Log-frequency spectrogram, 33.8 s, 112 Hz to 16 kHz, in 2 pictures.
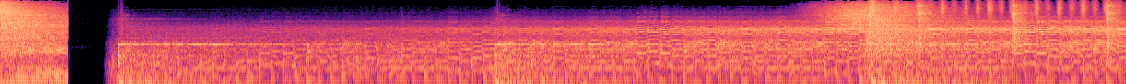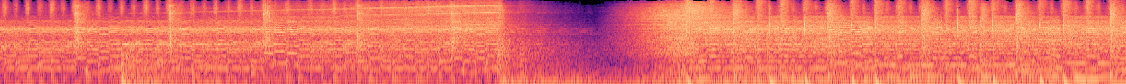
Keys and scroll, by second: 12.7 ctrl+z, 14.6 v, 29.0 v.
